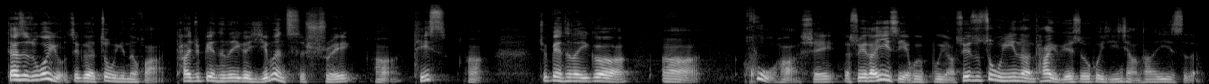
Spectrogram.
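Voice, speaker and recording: A man teaching a Greek lesson in a relaxed lecturing way, with many fillers, slowing down to spell out letters and sounds. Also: mid-range voice.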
